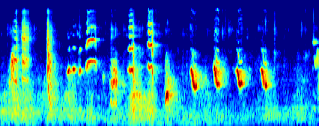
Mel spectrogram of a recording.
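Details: Chestnut-rumped babbler, described as a Sumatran endemic, in lively varied song: harsh chatter and squeaks at first, then a steady series of six clear, slightly falling whistled notes about every half second.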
